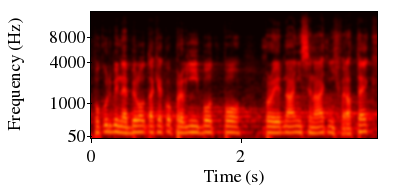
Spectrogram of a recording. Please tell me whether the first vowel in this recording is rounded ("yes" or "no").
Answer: yes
